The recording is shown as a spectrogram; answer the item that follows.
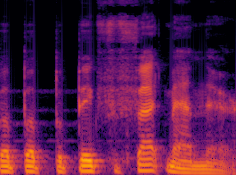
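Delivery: stuttering creature voice. Narrating a scene where a small scaly creature taunts caged prisoners, stuttering creature voice. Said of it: "it stutters in common".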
